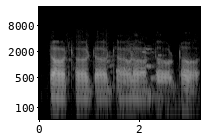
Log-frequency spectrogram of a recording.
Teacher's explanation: कठोर तालू अगले भाग से ट निकलता है ये तालू के अगले भाग से यहां से ट ठ ड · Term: मुर्धा, मूर्धन्य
